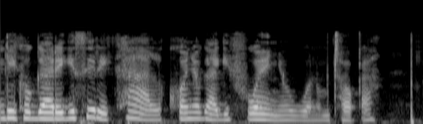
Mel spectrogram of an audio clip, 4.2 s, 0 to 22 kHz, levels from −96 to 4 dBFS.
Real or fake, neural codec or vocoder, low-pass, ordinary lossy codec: real; none; 7.2 kHz; none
